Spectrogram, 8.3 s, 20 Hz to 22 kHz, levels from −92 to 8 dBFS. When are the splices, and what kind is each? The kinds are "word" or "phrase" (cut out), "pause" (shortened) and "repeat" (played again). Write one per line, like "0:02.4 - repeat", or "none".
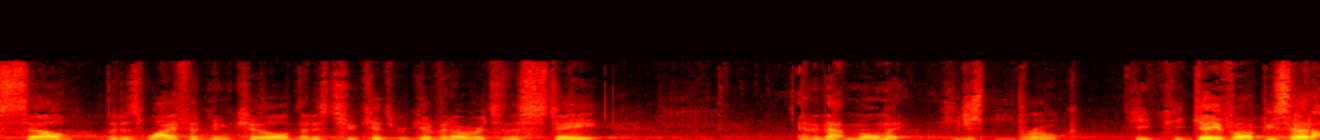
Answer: none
